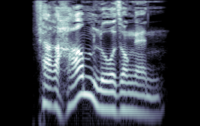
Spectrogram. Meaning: plural of Verharmlosung
- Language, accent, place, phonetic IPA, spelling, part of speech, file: German, Germany, Berlin, [fɛɐ̯ˈhaʁmloːzʊŋən], Verharmlosungen, noun, De-Verharmlosungen.ogg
